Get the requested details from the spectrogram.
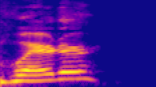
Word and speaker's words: Huerter: Kevin Huerter. Or Herter, I think it's pronounced, 13.5, Atlanta at Milwaukee.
